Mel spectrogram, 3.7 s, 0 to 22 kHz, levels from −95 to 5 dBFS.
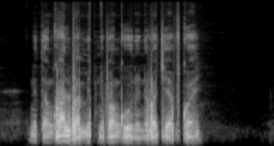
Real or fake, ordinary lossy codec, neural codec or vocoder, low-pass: fake; none; vocoder, 44.1 kHz, 128 mel bands every 256 samples, BigVGAN v2; none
